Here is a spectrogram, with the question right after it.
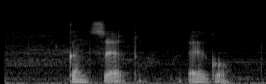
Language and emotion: Russian, neutral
